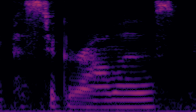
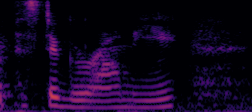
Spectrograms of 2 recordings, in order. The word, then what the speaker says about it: Epistogramma: fish soon, like the Epistogramma? I don't know how to pronounce it, because I say it like garam. I used to say epistogrammy, and I was like, that's wrong.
